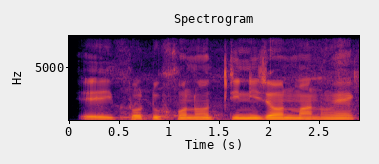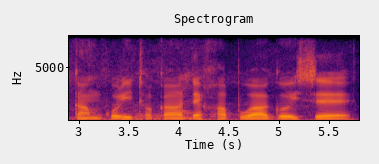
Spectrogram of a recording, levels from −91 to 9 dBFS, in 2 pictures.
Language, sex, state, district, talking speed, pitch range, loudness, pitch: Assamese, male, Assam, Sonitpur, 115 wpm, 105-115 Hz, -19 LUFS, 105 Hz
